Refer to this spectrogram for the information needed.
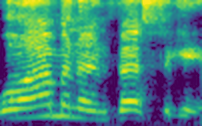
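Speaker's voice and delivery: loud, defensive retort. Replaying an earlier reply about being an investigator, mock-defensive tone. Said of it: "I said it in a defensive manner, like I just repeated".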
